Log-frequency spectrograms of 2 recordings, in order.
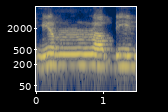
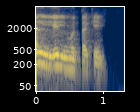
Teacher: hudallilmuttaqin tidak boleh hudal Laili Muttaqien tapi langsung udah lilmutaqin karena kita memasukkan nun sukun atau tanwin nya ke huruf setelahnya tanpa ada dengung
